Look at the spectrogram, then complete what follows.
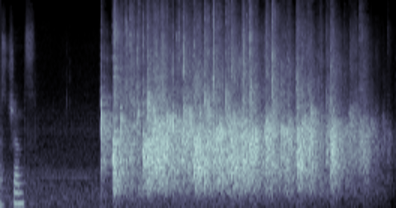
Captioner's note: applause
